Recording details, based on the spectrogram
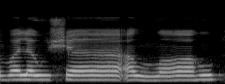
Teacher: واو مدہ آ رہی ہے ولو میں تو یہاں پر 1 الف مدار لام کو کھینچ کے پڑھیں گے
